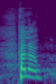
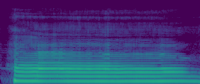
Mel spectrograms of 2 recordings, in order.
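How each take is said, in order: First: It is said fast. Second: It is said slowly.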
